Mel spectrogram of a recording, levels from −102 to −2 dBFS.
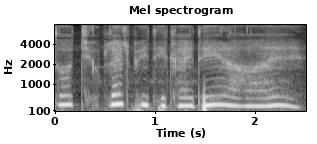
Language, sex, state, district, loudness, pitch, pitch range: Hindi, female, Arunachal Pradesh, Papum Pare, -18 LUFS, 280 Hz, 270-310 Hz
